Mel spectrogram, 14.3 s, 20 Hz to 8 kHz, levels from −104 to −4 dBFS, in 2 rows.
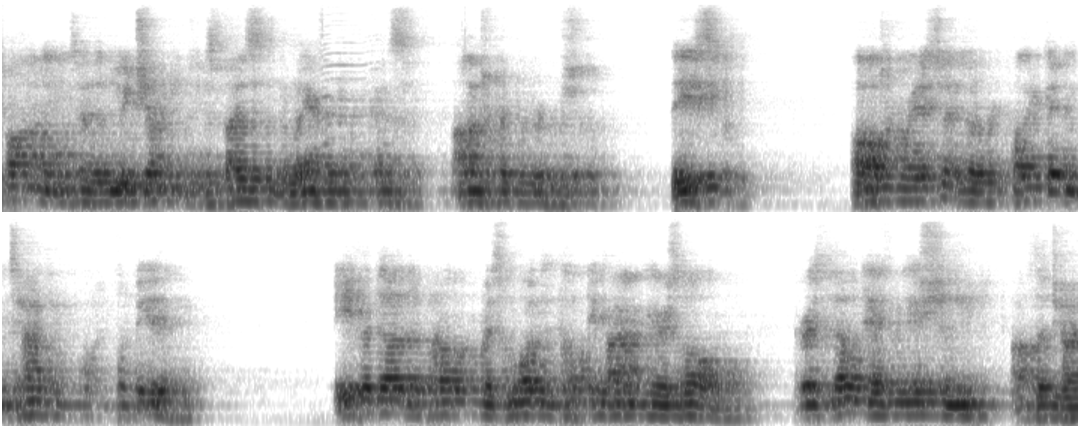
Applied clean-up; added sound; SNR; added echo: neural mask model DeepFilterNet 3.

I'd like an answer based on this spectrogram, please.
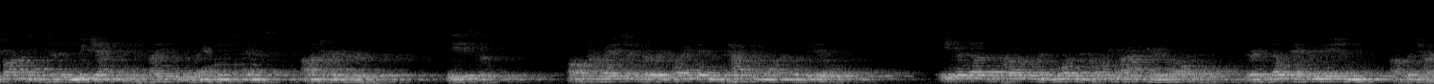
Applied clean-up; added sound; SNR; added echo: neural separator model SepFormer DNS4.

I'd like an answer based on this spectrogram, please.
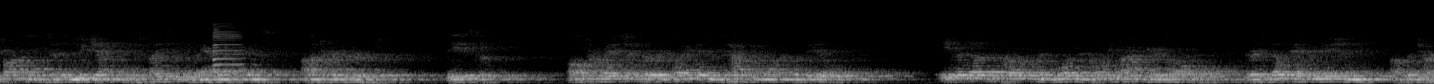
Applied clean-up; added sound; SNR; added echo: none; Wind instrument, woodwind instrument; 13 dB; reverberation time 2.2 s.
